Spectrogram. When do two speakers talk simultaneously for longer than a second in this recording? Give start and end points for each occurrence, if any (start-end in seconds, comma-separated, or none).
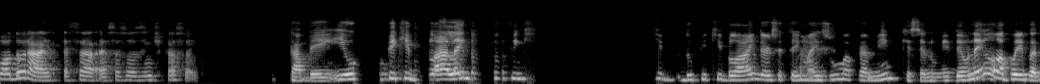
none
